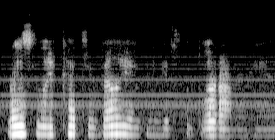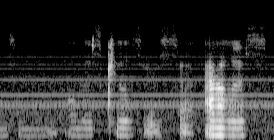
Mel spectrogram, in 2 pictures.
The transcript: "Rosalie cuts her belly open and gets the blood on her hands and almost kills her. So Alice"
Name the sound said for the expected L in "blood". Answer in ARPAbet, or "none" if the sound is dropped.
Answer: L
